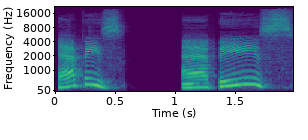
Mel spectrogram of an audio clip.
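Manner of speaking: hairpiece said with Australian accent vowels. Showing how hairpiece sounds in an Australian accent: Australian accent. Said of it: "considering that word in an Australian accent".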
